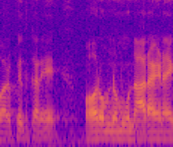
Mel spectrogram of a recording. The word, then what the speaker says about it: नारायणाय: बिल्कुल सही होना चाहिए कई बार लोग मंत्र का जप करते करते थोड़ी सी गलती कर देते हैं नारायणाय नारायणाय नारायण नारायणाय नारायण नाराय नहीं है नारायणाय ओम नमो नारायणाय इस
